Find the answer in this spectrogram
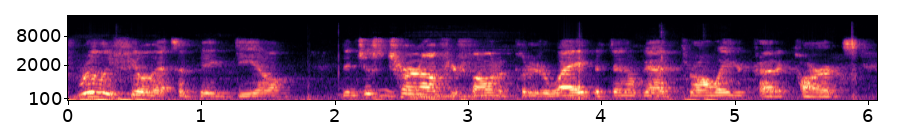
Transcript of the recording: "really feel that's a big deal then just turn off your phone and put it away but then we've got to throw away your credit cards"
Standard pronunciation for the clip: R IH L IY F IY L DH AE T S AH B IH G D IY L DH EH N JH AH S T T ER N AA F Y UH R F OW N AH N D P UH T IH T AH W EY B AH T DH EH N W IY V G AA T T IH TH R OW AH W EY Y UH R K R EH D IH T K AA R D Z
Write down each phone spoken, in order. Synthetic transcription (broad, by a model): R IH L IY F IY L DH AE T S AH B IH G D IY L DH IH N JH AH S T T ER N AA F Y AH R F OW N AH N P UH T IH T AH W EY B AH T DH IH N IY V G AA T T IH TH R OW AH W EY Y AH R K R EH D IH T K AA R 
